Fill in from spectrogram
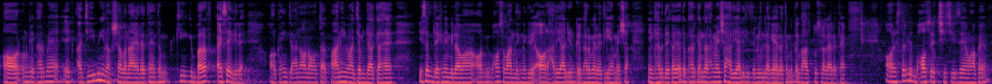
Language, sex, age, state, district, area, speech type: Urdu, male, 18-30, Uttar Pradesh, Lucknow, urban, spontaneous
